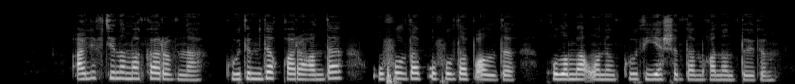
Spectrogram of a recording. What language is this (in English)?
Bashkir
